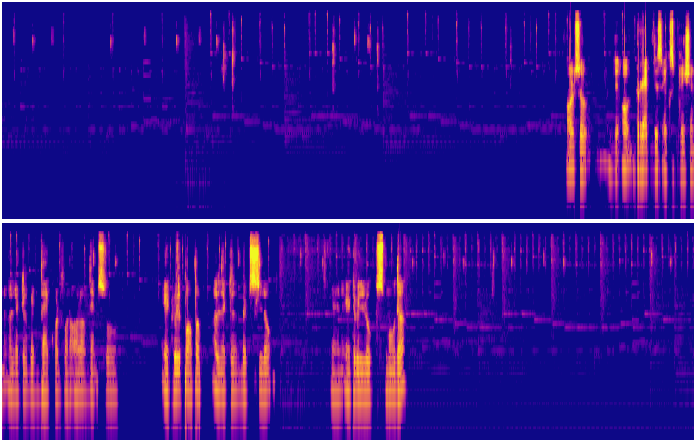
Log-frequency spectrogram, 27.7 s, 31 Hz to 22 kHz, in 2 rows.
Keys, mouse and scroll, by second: 4.2 space, 6.1 space, 6.7 click, 7.1 space, 9.7 space, 13.0 click, 14.1 click, 15.7 click, 17.1 click, 24.9 scroll down 1, 26.5-27.6 drag.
